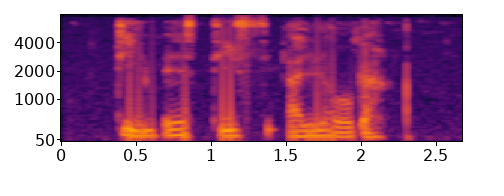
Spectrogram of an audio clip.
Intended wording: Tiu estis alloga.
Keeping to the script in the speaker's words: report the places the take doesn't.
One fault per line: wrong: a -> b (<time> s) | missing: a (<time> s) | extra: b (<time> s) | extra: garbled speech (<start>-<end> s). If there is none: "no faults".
no faults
